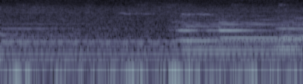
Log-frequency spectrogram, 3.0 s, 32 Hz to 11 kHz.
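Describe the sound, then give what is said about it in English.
A church bell rings out steadily, signaling 11 o'clock, its deep, resonant tones overlapping and humming as fresh strikes layer over the lingering ring, with no one talking. “Hold on, let's take a moment to allow the bell to ring.”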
